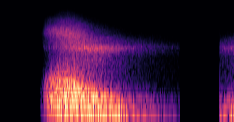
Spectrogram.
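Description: Whoosh sound effect of an animated logo intro: a rush of noise comes in about half a second in, then fades away and stops just before the end.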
